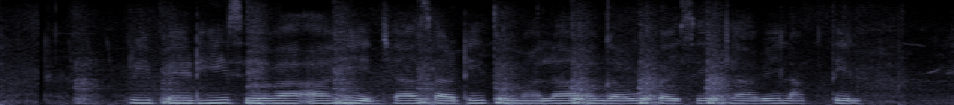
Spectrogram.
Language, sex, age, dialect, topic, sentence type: Marathi, female, 60-100, Varhadi, banking, statement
